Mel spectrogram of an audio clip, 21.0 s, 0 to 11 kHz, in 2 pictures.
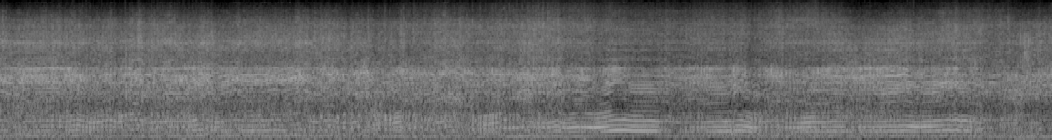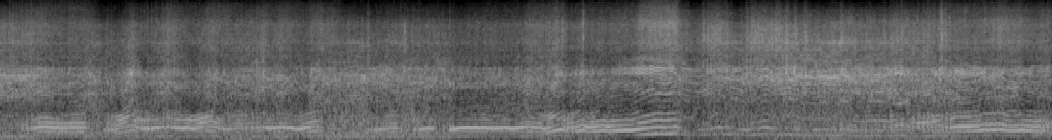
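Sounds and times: dirt bike engine revving: 0.0 - 21.0
steady rushing noise: 0.0 - 21.0.

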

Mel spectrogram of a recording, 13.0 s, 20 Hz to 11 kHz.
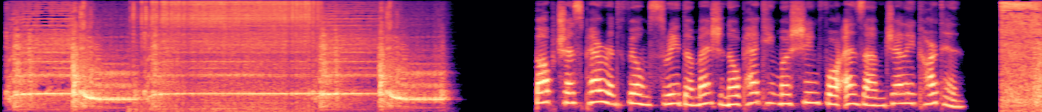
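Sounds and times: mechanical clicks: 1.6 - 2.9
servo motor whirring: 1.6 - 4.2.

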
